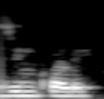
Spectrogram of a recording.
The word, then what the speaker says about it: Nkole: zambia thank you uh my name's uh you pronounce that zincoli yeah and i've been living with hiv for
